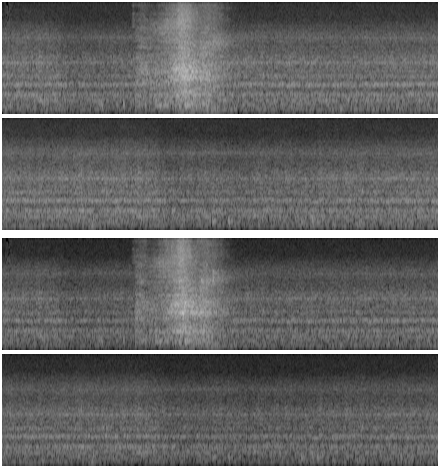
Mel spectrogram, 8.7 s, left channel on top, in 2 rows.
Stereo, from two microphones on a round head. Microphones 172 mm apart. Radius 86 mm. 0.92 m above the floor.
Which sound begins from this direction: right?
A zipper, at 1.3 s.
